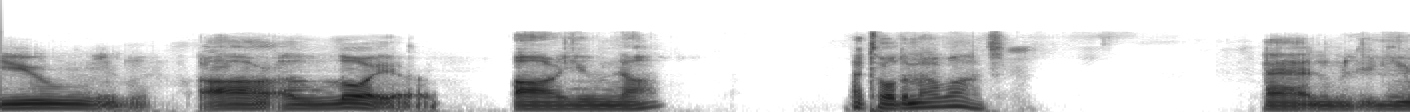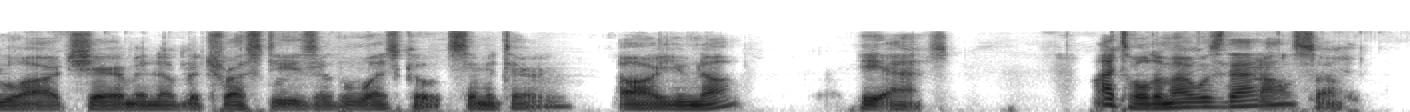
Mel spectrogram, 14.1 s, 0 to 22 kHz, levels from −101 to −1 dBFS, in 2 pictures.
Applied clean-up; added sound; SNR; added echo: neural mask model Resemble Enhance denoiser.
